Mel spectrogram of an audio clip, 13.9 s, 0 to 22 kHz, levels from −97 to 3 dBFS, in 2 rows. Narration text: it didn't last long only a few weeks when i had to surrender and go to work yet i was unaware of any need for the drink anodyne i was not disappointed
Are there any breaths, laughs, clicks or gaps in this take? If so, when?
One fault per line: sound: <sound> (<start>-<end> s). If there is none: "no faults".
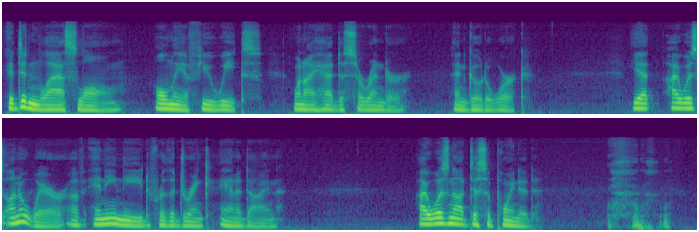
sound: laugh (13.0-13.7 s)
